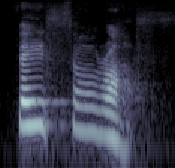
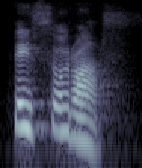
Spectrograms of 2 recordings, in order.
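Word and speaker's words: Thesauros (θησαυρός): Thesauros. Thesauros. Sounds like what English word? Thesaurus.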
